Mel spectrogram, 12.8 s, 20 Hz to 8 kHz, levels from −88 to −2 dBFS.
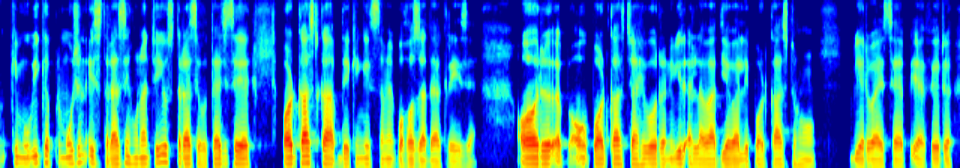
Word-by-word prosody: कि 125 - -4
मूवी 115 +2 -3
का - - +5
प्रमोशन 115 +4 -4
इस 115 -1 -2
तरह 100 +1 +1
से 125 - -1
होना 110 -1 -2
चाहिए, 125 +5 -2
उस 140 - -3
तरह 110 0 +3
से 105 -2 -2
होता 95 +2 -3
है। 105 - +3
जिसे 110 -1 +2 0.5
पॉडकास्ट 125 +3 +5
का 110 - +5
आप 105 - -1
देखेंगे 105 +2 -5
इस 100 - -1
समय 100 0 -5
बहुत 100 0 0
ज़्यादा 90 -1 -1
क्रेज़ 85 -1 -7
है 85 - -13 0.7
और 110 +1 +8
अ - - +2 0.2
औ - - +1
पॉडकास्ट 110 +1 +2
चाहे 105 0 0
वो 105 0 +3
रणवीर 100 +3 -1
अलाहाबादिया 100 0 0
वाले 100 0 +1
पॉडकास्ट 95 +1 -3
हो। 95 0 -7 0.5
बीयर 100 -1 -2
बाइसेप 95 0 -2
या 95 - -1
फिर 100 -1 -2
105 Hz, 185 wpm, -22 LUFS, 95-110 Hz, 0.7 s, और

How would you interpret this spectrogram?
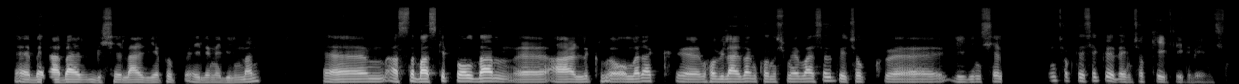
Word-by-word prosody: eee, 115 - 0
beraber 115 -1 +3
bir 105 - -7
şeyler 110 0 0
yapıp 110 +1 -4
eğlenebilmen. 105 +5 -4 0.6
Emm, 130 +3 +2
aslında 135 -5 0
basketboldan, 145 0 +6
ııı, 115 -3 -1
ağırlıklı 120 +2 +1
olarak, 130 - 0
ııı, 125 -3 +1
hobilerden 130 +2 +2
konuşmaya 130 +1 -3
başladık 140 +5 -1
ve 130 - 0
çok, 135 -1 -4 0.2
eee, - - -2
ilginç 120 0 -7
şeyler 135 -1 -3 0.6
Çok - - -11
teşekkür 165 +2 -3
ederim, 120 -3 -2
çok - - -11
keyifliydi - - -8
benim - - -19
için. - - -24
125 Hz, 135 wpm, -23 LUFS, 115-135 Hz, 0.6 s, basketboldan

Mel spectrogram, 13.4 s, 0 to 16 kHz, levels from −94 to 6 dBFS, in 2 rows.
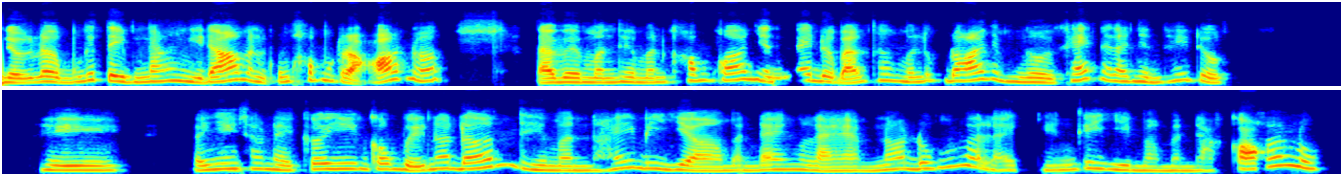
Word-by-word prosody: được 180 -1 +4
là 215 +1 +4
một 195 +4 -4
cái 285 - -1
tiềm 210 -6 +3
năng 230 +2 0
gì 185 - +1
đó, 220 +8 +7
mình 215 -10 -2
cũng 205 - -5
không 275 +4 -4
rõ - - +6
nữa, - - 0 0.4
tại 175 - +6
vì 190 - +5
mình 180 -1 0
thì 205 - 0
mình 185 +1 -3
không 255 +5 -3
có 275 +2 +3
nhìn 310 0 0
thấy 260 - -1
được 225 - +1
bản 170 +3 +3
thân 260 -1 -5
mình 205 0 -1
lúc 255 0 -10
đó, 255 +4 +4
nhưng 295 - -4
mà - - 0
người 185 -3 +2
khác 270 - -1
người 265 - -4
ta 230 - +1
nhìn 205 -4 -1
thấy 255 +7 -6
được. 185 -9 -2 0.8
Thì 190 -1 +1 0.3
tự 190 - -1
nhiên 240 +4 0
sau 250 - -5
này 205 -5 0
cơ 235 +5 -2
duyên 240 0 0
công 235 0 -1
việc 190 +1 +1
nó 260 - 0
đến, 260 +8 +2
thì 205 -5 -1
mình 180 -1 -2
thấy 260 +6 -4
bây 260 -3 -3
giờ 175 -6 +1
mình 180 0 -6
đang 220 +2 -2
làm 170 -1 -3
nó 225 +3 -2
đúng 255 +8 -3
với 360 -3 -2
lại 195 +1 -7
những 200 +2 -5
cái 265 -1 -3
gì 205 -3 -1
mà 180 -1 -4
mình 170 0 -4
đã 180 0 -8
có 240 -1 +7 0.2
luôn. 295 -7 +2
215 Hz, 305 wpm, -21 LUFS, 190-250 Hz, 0.8 s, đó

